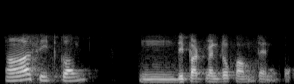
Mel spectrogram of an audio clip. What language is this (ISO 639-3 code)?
asm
